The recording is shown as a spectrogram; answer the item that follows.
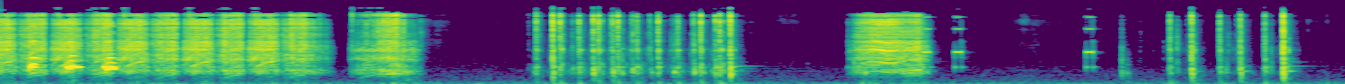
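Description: Sega Poo-Chi robot dog toy playing a tinny electronic tune with a quick pulsing beat through its small speaker; the tune stops about two and a half seconds in. After it come short electronic chirps from the toy, about three seconds in and again near the middle. Between and after them are two runs of rapid mechanical clicking from its motor and gears as it moves.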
